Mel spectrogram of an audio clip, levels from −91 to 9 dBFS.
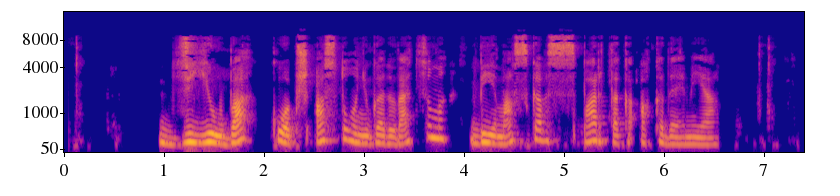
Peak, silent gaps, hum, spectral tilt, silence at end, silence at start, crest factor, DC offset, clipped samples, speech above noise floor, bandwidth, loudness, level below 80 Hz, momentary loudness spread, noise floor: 0 dBFS; 1.97-2.05 s; none; -4.5 dB/octave; 0.85 s; 0.95 s; 20 dB; under 0.1%; under 0.1%; 41 dB; 9.4 kHz; -19 LUFS; -60 dBFS; 12 LU; -60 dBFS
